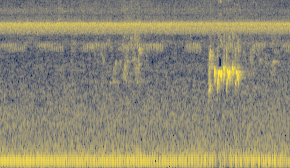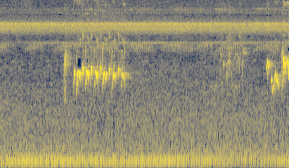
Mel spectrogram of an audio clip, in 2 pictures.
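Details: Sooty-headed bulbul singing spaced, lively warbled phrases, three times across the recording, over a low rumbling background and a steady high-pitched drone.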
